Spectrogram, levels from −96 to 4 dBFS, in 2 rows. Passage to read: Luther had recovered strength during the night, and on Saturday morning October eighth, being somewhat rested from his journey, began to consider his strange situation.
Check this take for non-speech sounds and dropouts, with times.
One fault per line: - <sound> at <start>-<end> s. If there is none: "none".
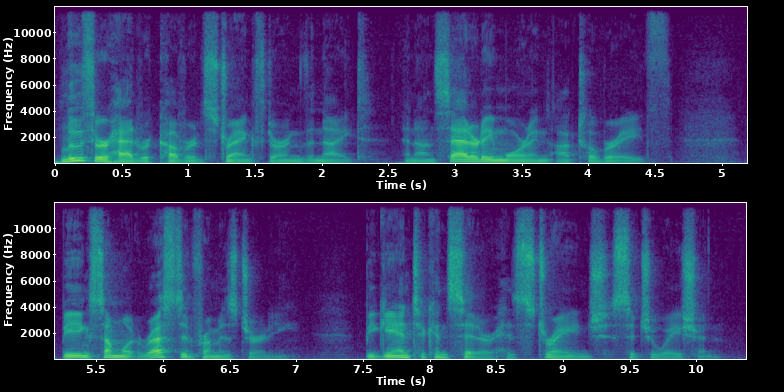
none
